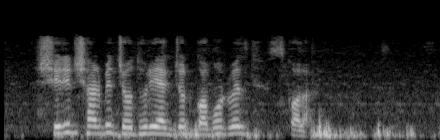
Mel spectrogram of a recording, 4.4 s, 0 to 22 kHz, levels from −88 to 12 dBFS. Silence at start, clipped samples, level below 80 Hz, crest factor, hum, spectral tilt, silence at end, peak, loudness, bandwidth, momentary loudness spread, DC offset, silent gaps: 0.4 s; under 0.1%; -52 dBFS; 18 dB; none; -6 dB/octave; 0.25 s; -2 dBFS; -19 LUFS; 7.8 kHz; 14 LU; under 0.1%; none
